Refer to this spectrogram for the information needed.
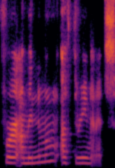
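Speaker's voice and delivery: ordinary delivery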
